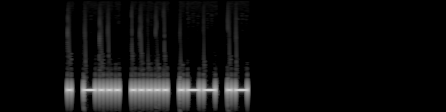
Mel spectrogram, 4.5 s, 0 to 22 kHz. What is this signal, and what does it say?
Morse code, heard as a keyed tone, about 32 wpm, 700 Hz. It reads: EB5WA
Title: DXCC-100 Call Signs - 5 Characters - Repeated 3x - 30wpm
